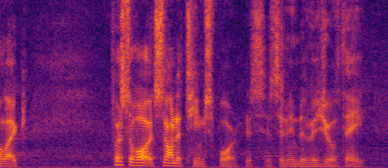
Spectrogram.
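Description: Over audible room echo, a man with a fairly low voice speaks at a very fast pace with ordinary pitch variation. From Brazil. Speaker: surf magazine editor. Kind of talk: casual chat. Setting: jiu-jitsu gym.

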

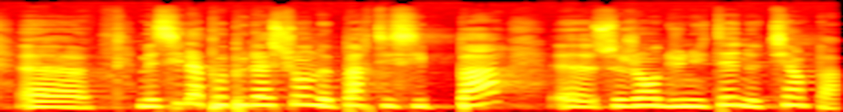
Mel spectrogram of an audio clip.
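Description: Here a woman speaks with a Turkish accent. Her voice is fairly high, with ordinary pitch variation. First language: Turkish (speaking French). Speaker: sociologist. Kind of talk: panel discussion.

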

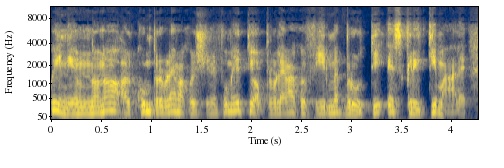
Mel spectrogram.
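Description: A man's medium-pitched voice at a fairly quick pace, with lively intonation and a quiet background. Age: 40s. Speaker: film critic. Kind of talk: casual chat. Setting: remote call. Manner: animated.

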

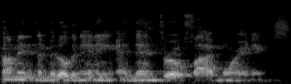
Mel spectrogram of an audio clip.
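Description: This is an ordinary speaking voice, a man with an American accent. His pitch is fairly low. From Texas. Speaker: professional baseball pitcher. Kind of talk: interview. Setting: remote call.

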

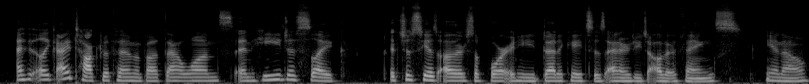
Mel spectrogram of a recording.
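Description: In a very clean recording with a silent background, a woman with a normal speaking voice talks at a fairly quick pace, her pitch fairly low with ordinary variation. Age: 20s. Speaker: podcast co-host. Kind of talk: casual chat.

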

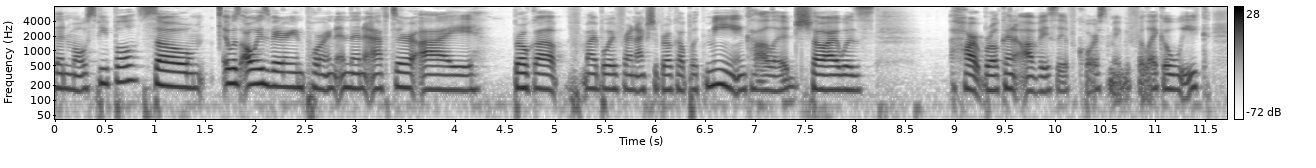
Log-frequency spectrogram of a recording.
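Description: A woman with an ordinary speaking voice talks at a moderate pace in a fairly low pitch with fairly even intonation, on a very clean recording with a silent background. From Michigan, US (moved from Germany and Singapore). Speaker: entrepreneur, apparel brand founder. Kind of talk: interview.

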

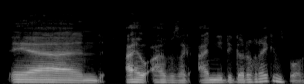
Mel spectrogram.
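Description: Recorded very cleanly against a silent background, a man with an American accent speaks at medium pitch and a moderate pace. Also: dry, close sound with no echo. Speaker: voiceover artist. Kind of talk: interview.

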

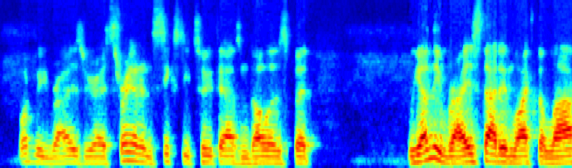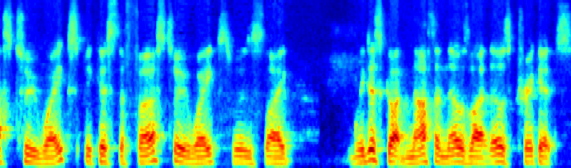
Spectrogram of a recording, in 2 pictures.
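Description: A man's medium-pitched voice with an Australian accent, fairly even intonation and a moderate pace. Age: 40s. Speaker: ocean cleanup founder. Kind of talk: interview.

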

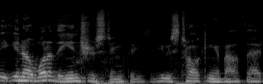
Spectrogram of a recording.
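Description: In an American accent, a man with a fairly high pitch and ordinary pitch variation sounds somewhat breathy on a very clean recording with a silent background. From United States. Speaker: pastor. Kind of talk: casual chat. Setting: studio.

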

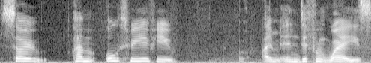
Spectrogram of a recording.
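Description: A woman with an ordinary speaking voice and lively intonation talks at a moderate pace in a very clean recording with a silent background. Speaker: podcast host. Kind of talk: panel discussion.

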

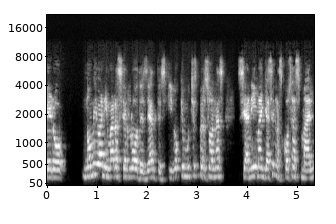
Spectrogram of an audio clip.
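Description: A man with a high voice at a fairly quick pace. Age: 30s. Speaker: bartender and brand ambassador. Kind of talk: interview conversation.

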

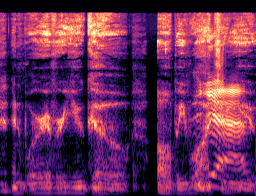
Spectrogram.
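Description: In a put-on character voice, a man speaks at a moderate pace, gruff and raspy, with a very deep, low pitch. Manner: menacing.

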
